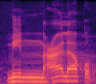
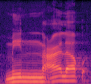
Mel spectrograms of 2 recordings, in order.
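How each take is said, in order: The two takes are said the same way.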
